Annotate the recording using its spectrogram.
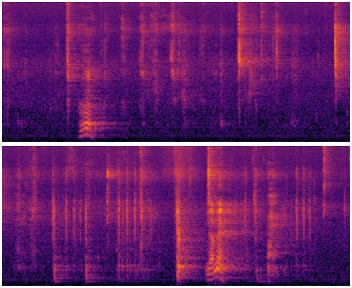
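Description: A man slurps and smacks his lips loudly.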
